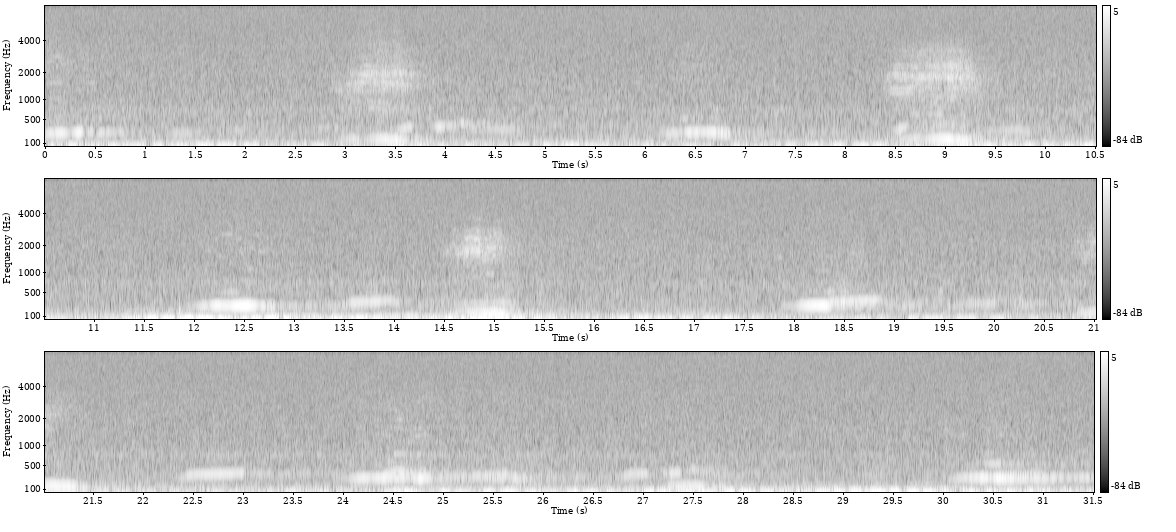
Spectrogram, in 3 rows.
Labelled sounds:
2.8	3.7	humpback whale, 1.2 to 2.1 kHz
8.4	9.0	humpback whale, 1.2 to 2.0 kHz
14.5	15.0	humpback whale, 1.3 to 2.1 kHz
20.8	21.1	humpback whale, 1.6 to 1.7 kHz

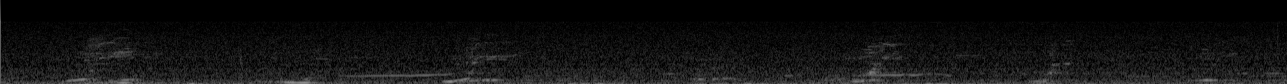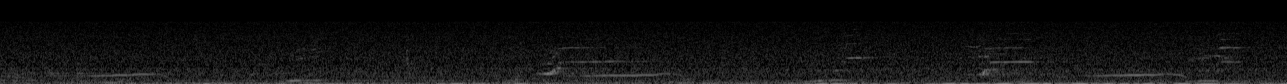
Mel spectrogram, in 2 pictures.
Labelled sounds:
1.0	1.4	humpback whale, 1.2 to 1.8 kHz
4.7	5.2	humpback whale, 1.2 to 1.5 kHz
8.8	9.1	humpback whale, 2.2 to 2.8 kHz
18.4	18.9	humpback whale, 0.96 to 2.2 kHz
21.3	21.6	humpback whale, 1.2 to 1.4 kHz
22.7	23.2	humpback whale, 0.99 to 2.2 kHz
25.0	25.3	humpback whale, 2.0 to 2.2 kHz

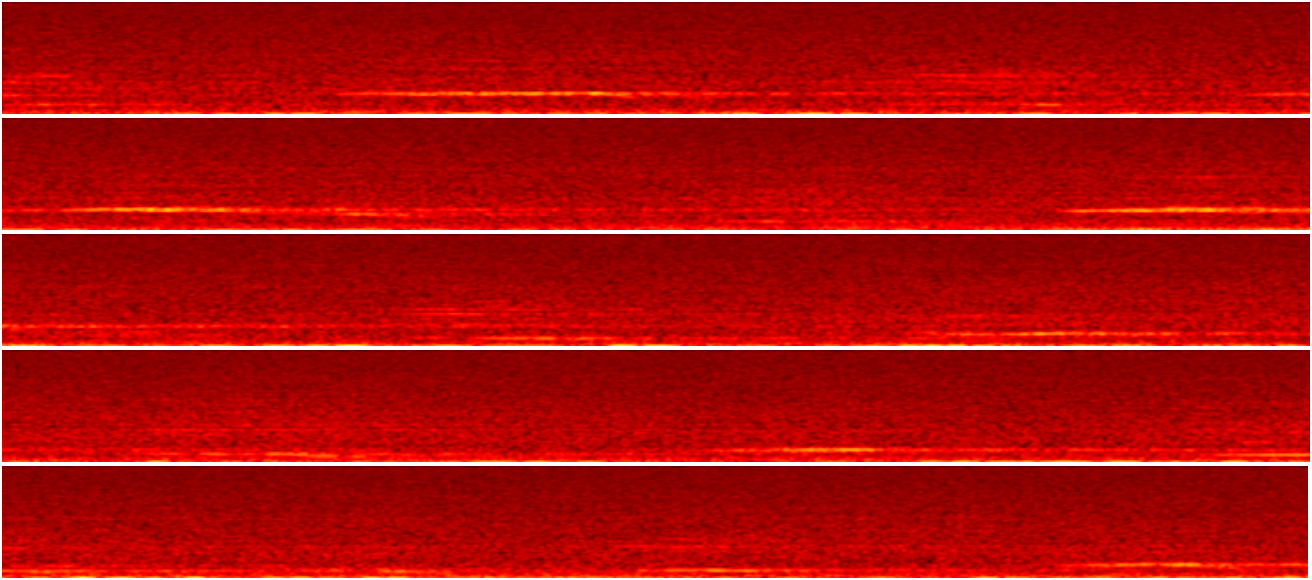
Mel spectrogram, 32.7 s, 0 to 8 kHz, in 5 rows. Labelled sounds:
4.6	4.9	humpback whale, 0.90 to 1.1 kHz
15.1	15.4	humpback whale, 0.86 to 0.93 kHz

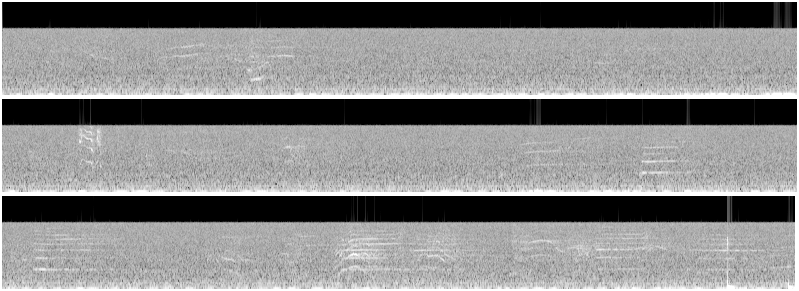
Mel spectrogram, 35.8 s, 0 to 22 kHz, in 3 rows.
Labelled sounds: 2.4	3.1	killer whale, northern resident, G clan, 2.1 to 4.1 kHz
3.9	4.4	killer whale, northern resident, G clan, 2.2 to 4.8 kHz
8.9	9.1	killer whale, northern resident, G clan, 1.5 to 1.7 kHz
13.1	13.4	killer whale, northern resident, G clan, 3.8 to 6.6 kHz
16.1	16.5	killer whale, northern resident, G clan, 2.8 to 3.3 kHz
19.7	20.3	killer whale, northern resident, A clan, AB subclan, call N16, 1.2 to 3.8 kHz
20.5	20.8	killer whale, northern resident, G clan, 4.4 to 4.7 kHz
21.5	22.1	killer whale, northern resident, G clan, 1.4 to 3.2 kHz
24.3	25.1	killer whale, northern resident, G clan, call N24ii, 1.5 to 4.7 kHz
27.1	27.4	killer whale, northern resident, G clan, 1.2 to 4.3 kHz
28.3	30.4	killer whale, northern resident, G clan, 0.80 to 4.9 kHz
31.7	33.5	killer whale, northern resident, G clan, 1.5 to 5.1 kHz
34.1	35.7	killer whale, northern resident, G clan, 0.80 to 3.9 kHz

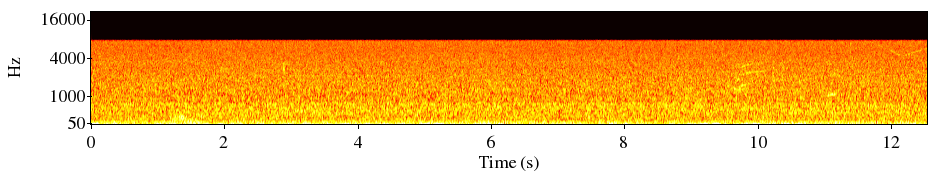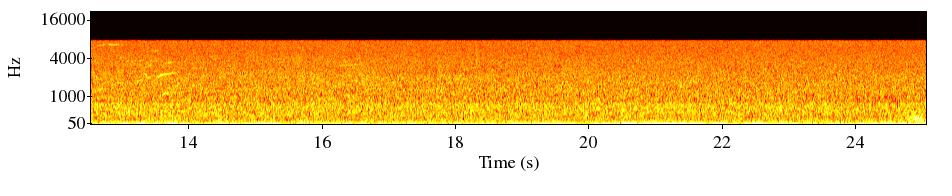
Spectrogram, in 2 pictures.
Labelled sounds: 12.6	13.0	killer whale, northern resident, G clan, 6.3 to 6.8 kHz
13.5	13.8	killer whale, northern resident, G clan, 2.0 to 2.4 kHz
16.2	16.6	killer whale, northern resident, G clan, 3.0 to 3.3 kHz

